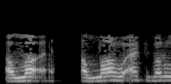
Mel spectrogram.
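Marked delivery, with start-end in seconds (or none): none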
